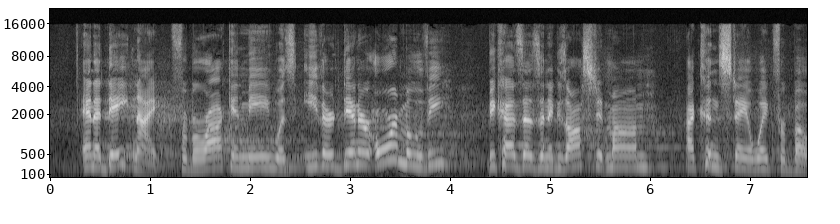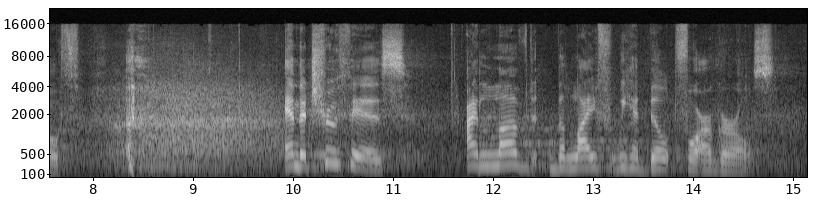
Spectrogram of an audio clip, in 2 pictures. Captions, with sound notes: and a date night for Barack and me was either dinner or a movie, because as an exhausted mom, I couldn’t stay awake for both. [Laughter] And the truth is, I loved the life we had built for our girls.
